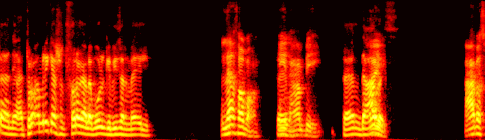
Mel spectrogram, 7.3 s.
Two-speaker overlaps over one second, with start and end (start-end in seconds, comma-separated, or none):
none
